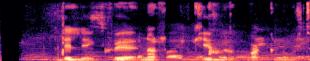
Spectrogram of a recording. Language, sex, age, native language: Icelandic, male, 12, Icelandic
